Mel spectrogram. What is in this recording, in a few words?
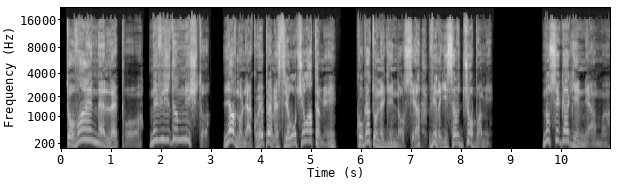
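bulgarian male character; voice demos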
